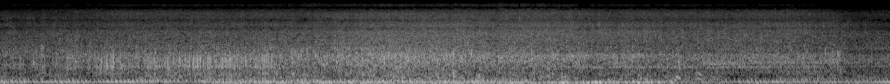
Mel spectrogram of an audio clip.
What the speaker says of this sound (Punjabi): ਰਾਵੀ ਦਰਿਆ ਦੇ ਅੱਜ ਤੱਕ ਕਿੰਨਾ ਕੁ ਪਾਣੀ ਚੱਲ ਰਿਹਾ ਉਹਦੇ ਵਿੱਚ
